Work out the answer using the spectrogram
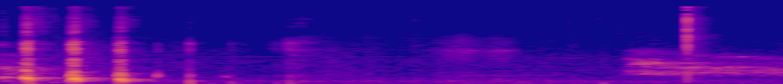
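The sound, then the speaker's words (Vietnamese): A dog barking outside: three short, sharp barks in quick succession at the start, fairly faint, followed by quieter scattered sounds and a brief tonal noise near the end. “Đấy bạn bạn có nghe thấy tiếng chó sủa không bạn này? Đấy, bên ngoài con chó nó sủa đấy.”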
